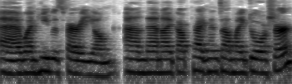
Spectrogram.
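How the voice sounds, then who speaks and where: A woman with a Dublin accent speaks at medium pitch in a bright, sharp tone against a quiet background. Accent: Dublin Irish. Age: 40s. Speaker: fashion business owner and image consultant. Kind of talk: interview on a live stream.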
